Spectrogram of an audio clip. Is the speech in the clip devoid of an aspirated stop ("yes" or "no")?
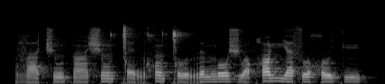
no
